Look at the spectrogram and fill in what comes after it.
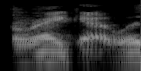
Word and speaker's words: Borrego: Borrego is how you say it.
